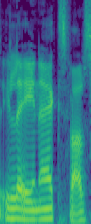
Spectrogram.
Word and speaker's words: Elaine Eksvärd: Men han känns, ja, det känns ju mer ondskefullt också om Elaine Eksvärd, eller hon ska uttalas, Elaine Eksvärd, som kritiserade oss för att vi skämtade om pedofili efter att äta bajstår.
